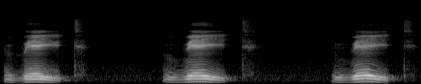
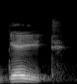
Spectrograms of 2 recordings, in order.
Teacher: The next sound we have, that is A. A means it starts at the sound A and slowly glides to the sound that is short E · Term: diphthongs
